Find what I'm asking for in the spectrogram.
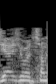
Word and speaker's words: Jesuits: No, it's spelled J-E-S-U-I-T. It's some type of, like, from the Vatican. – Yo, Jesuits. – Jesuits. Yeah, do you know anything about that? That's just a question I have. Yeah, sure. I'll tell you about the Jesuits on the other side.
